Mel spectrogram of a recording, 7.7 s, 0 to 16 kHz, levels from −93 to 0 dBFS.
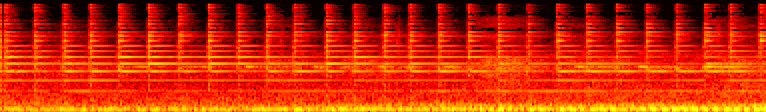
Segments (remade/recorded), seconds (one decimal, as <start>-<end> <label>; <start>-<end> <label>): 0.0-0.7 remade; 0.7-7.7 recorded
